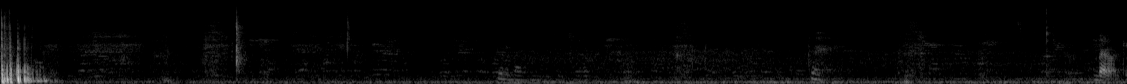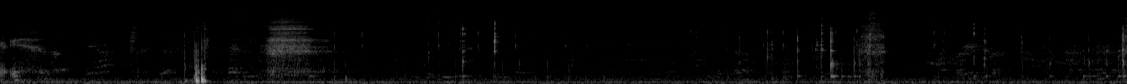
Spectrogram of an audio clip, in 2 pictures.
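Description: Handling noises from a plastic bottle and a phone: a loud knock at the very start, then scattered clicks and knocks, with a short rustling hiss about fourteen seconds in, over a faint steady hum.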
